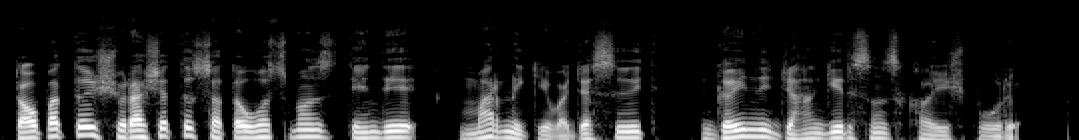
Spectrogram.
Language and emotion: Kashmiri, neutral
